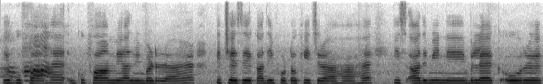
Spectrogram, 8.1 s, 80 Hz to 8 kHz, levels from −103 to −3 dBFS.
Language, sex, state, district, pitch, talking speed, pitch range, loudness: Hindi, female, Haryana, Rohtak, 225 Hz, 160 wpm, 220-230 Hz, -17 LUFS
